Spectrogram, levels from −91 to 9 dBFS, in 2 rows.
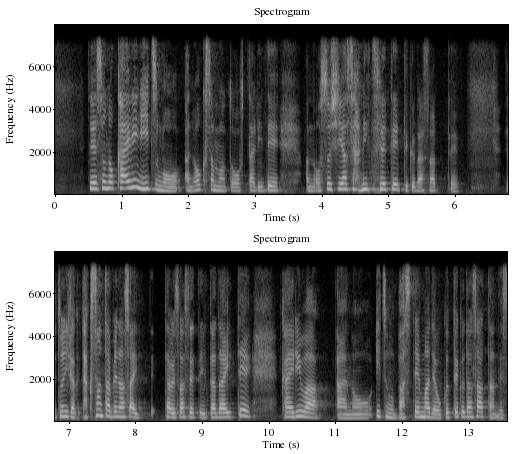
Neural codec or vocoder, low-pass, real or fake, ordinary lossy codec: codec, 16 kHz, 2 kbps, FunCodec, trained on Chinese and English, 25 frames a second; 7.2 kHz; fake; none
